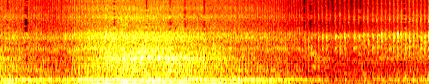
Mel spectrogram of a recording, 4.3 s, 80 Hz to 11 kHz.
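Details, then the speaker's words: Renault Kangoo Express 1.9 dCi diesel, freshly "new-built" engine that lost coolant and overheated; after head gasket replacement (loose head studs found), new thermostat: catches, clean rev, settles to even idle, no knocks or misses; runs well. "Çalıştıralım. Evet, güzel çalışıyor. Çalışması falan güzel."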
